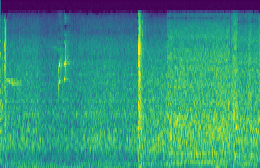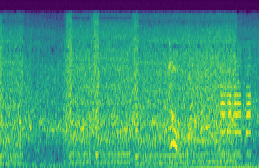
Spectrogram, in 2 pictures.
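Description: A pickup truck engine hums and revs.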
